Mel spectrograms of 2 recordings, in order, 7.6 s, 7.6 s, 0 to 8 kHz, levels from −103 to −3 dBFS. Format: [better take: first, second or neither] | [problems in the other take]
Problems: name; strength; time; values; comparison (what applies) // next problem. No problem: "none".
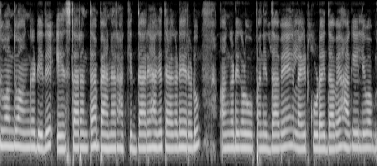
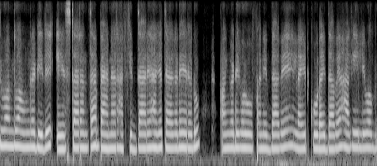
first | noise reduction (neural diffusion model UNIVERSE++)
